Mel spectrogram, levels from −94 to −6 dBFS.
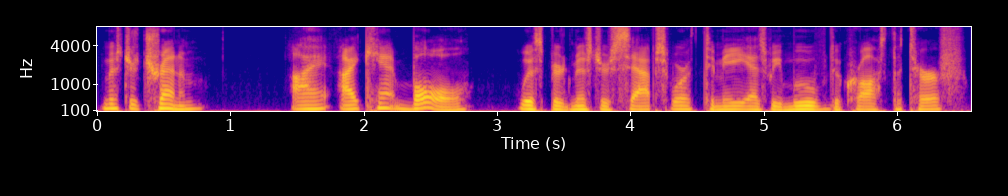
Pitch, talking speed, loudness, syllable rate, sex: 125 Hz, 145 wpm, -19 LUFS, 4.2 syllables/s, male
